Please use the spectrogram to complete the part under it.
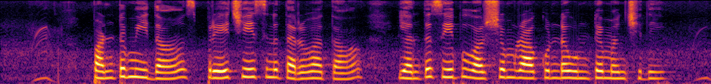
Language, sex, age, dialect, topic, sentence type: Telugu, female, 18-24, Utterandhra, agriculture, question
